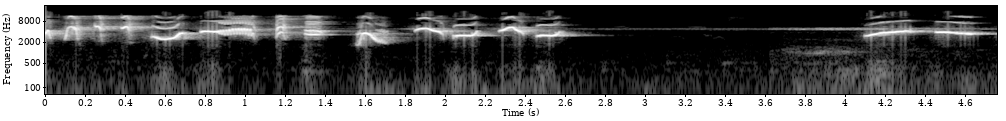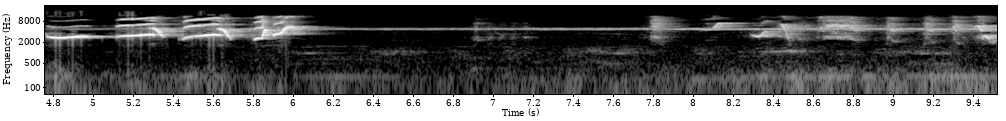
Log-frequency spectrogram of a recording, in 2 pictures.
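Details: A female Oriental magpie-robin, whose song is played to stimulate males, sings rich, fast whistled phrases in two bursts of sweeping, varied notes, followed by a thin, steady high whistle and faint chatter.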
